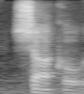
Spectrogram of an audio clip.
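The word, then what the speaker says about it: 車庫: So shako is how you read it.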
